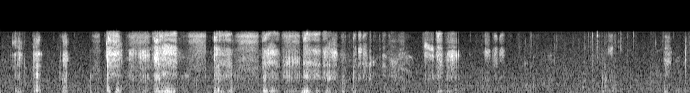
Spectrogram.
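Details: Gus the pug, a pet dog playing catlike, snorts and wheezes in rapid rasping bursts, about one a second at first, then fading into softer scattered huffs indoors.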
